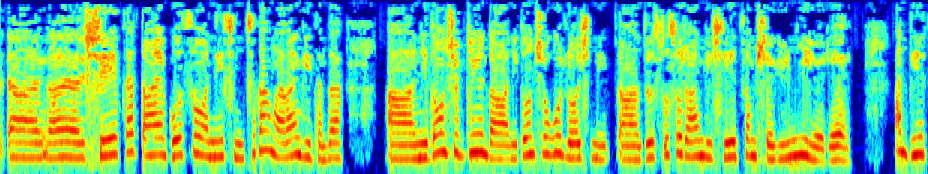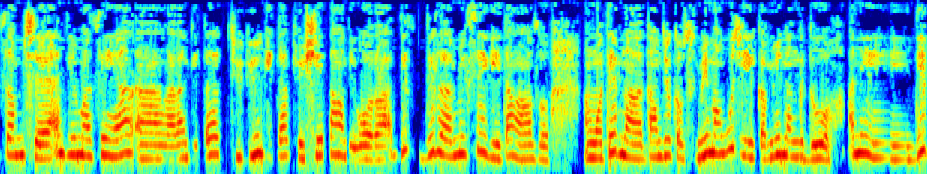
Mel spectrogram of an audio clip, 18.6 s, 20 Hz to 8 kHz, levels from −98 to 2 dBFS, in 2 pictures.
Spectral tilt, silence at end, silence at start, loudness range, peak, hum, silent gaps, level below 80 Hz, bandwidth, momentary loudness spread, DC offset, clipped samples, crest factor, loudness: -3.5 dB/octave; 0 s; 0 s; 1 LU; -2 dBFS; none; none; -54 dBFS; 8 kHz; 6 LU; under 0.1%; under 0.1%; 12 dB; -14 LUFS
